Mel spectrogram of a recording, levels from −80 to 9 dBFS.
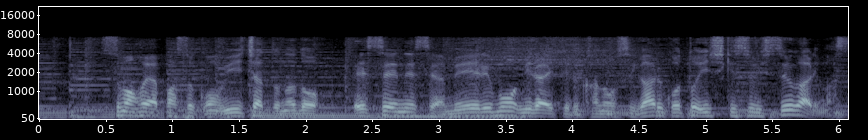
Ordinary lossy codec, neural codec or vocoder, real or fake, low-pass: none; none; real; 7.2 kHz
